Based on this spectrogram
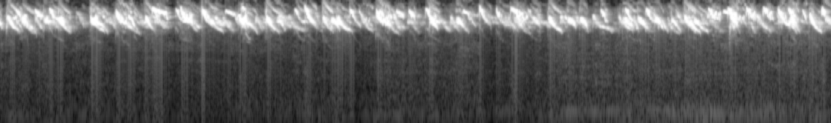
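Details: Flock of Oriental white-eyes in full chorus, a recording for getting silent white-eyes to sing: a steady torrent of high, thin, fast twittering with barely a gap, a faint low rumble under it.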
